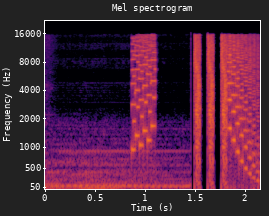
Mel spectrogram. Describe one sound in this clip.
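A short video game alert chime rings.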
